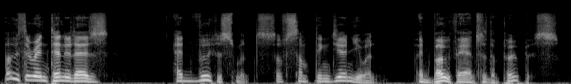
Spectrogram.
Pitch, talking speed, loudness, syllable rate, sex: 135 Hz, 135 wpm, -20 LUFS, 6.0 syllables/s, male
